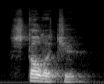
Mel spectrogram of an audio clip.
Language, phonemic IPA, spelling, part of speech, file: Dutch, /ˈstɑləcə/, stalletje, noun, Nl-stalletje.ogg
- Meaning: diminutive of stal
